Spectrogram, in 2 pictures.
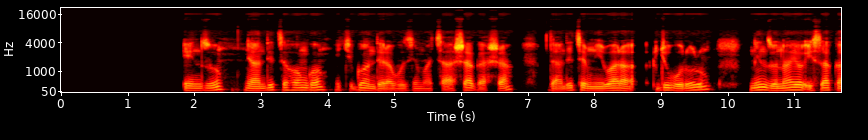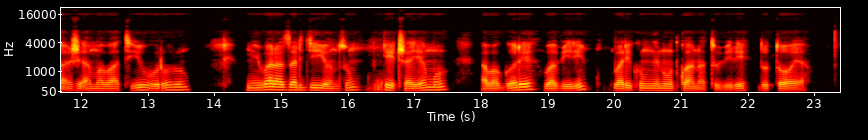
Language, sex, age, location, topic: Kinyarwanda, male, 25-35, Kigali, health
